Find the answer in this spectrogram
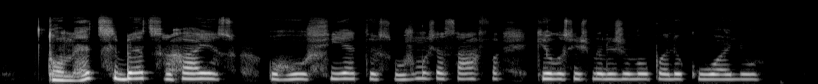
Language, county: Lithuanian, Klaipėda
